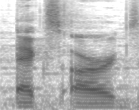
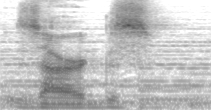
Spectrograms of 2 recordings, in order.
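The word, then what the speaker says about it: xargs: zergs x Oh, it's Well, you pronounce it xorgs. I pronounce um the X as a as a Z sound for Zs. But uh but yeah, anyway, XRS Zorgs.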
